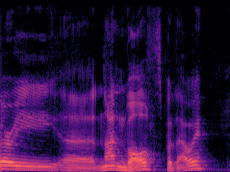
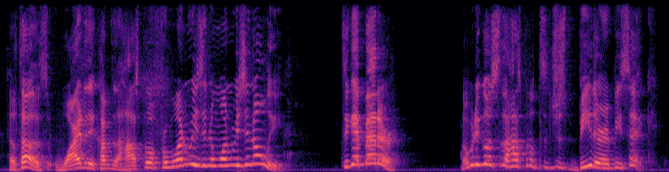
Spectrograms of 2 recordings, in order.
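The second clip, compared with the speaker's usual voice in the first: higher and louder, building fervor; passionate, rising emphasis; 12 semitones higher, 3 dB louder than usual. Real, not acted. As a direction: drive the point home with rising passion. Emphatic point about the hospital.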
